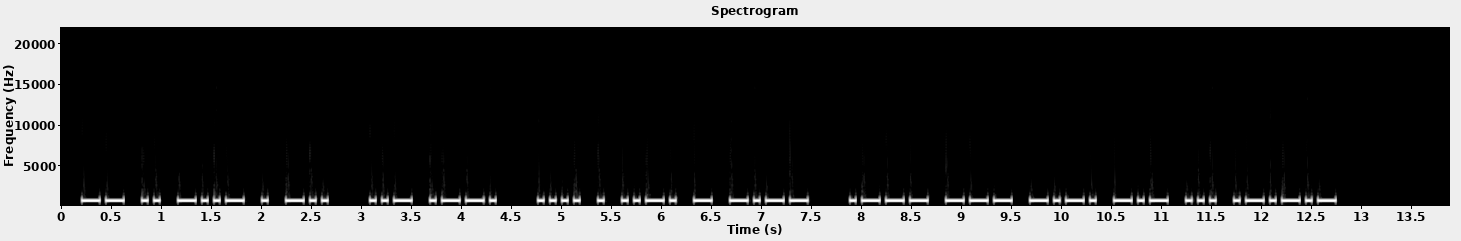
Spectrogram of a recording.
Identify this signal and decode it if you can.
Morse code, heard as a keyed tone, about 20 wpm, 700 Hz. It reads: MIXED UP HEFTY JOCKS.
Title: Pangram Challenge v2 - 20wpm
